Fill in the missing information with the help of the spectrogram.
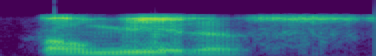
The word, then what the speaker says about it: Palmeiras: A gente fala Palmeiras a gente engole o I, embora o I exista, a gente não pronuncia esse I em São Paulo, né? Palmeiras.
